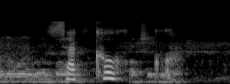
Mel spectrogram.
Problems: continuous background conversations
